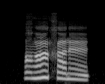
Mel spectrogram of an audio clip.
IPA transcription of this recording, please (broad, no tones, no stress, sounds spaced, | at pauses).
ʁ ã x a ɾ ɛ̃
